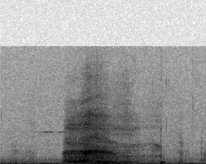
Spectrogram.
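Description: A single soft breath from a man close to a clip-on microphone, about half a second long and starting about half a second in.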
